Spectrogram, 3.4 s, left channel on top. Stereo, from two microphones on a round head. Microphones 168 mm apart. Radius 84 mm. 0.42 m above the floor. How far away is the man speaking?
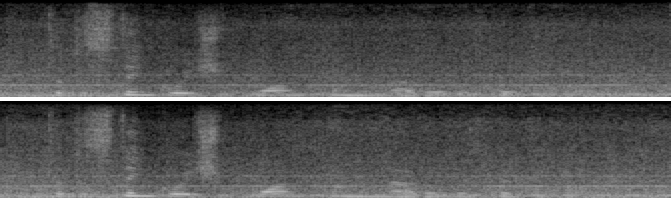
About 0.9 m.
